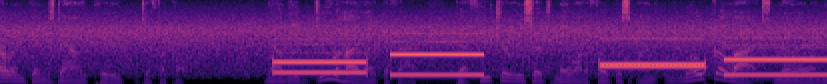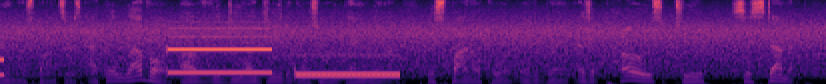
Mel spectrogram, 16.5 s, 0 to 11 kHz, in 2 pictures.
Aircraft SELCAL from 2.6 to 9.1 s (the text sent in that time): EL-CQ JK-CM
